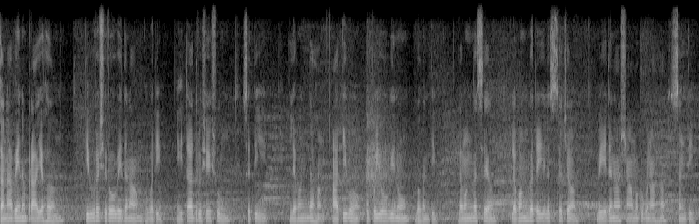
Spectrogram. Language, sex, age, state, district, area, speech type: Sanskrit, male, 18-30, Maharashtra, Nashik, rural, spontaneous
